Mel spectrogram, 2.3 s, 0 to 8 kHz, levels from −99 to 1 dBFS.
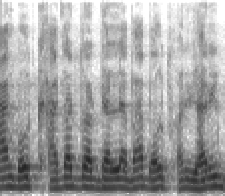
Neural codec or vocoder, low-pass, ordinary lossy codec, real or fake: none; none; none; real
